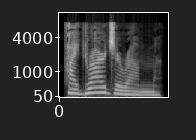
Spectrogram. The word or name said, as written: hydrargyrum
